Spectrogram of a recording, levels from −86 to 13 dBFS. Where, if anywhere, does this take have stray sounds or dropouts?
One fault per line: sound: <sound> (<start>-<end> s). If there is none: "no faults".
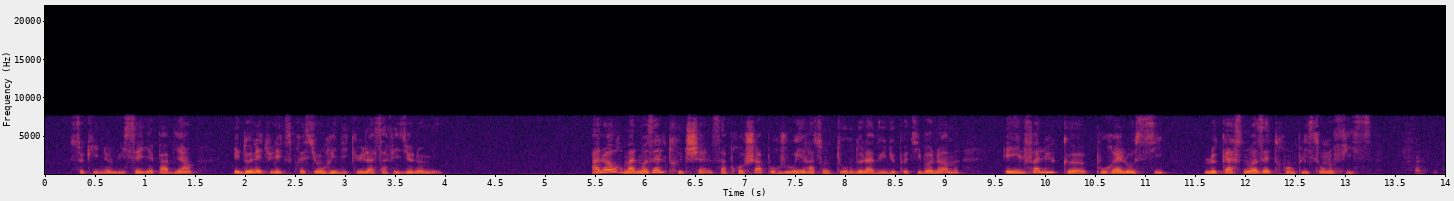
sound: laugh (13.6-13.9 s)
